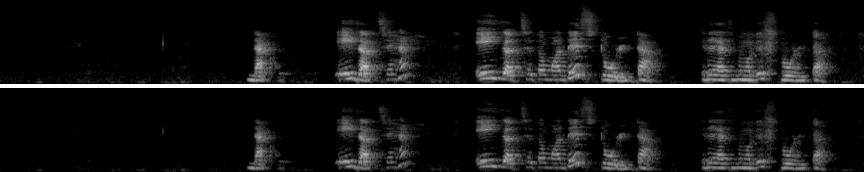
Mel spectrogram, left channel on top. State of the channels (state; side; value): quieter; right; 5.4 dB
